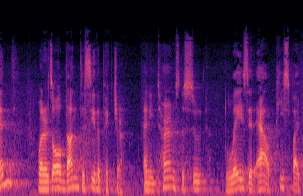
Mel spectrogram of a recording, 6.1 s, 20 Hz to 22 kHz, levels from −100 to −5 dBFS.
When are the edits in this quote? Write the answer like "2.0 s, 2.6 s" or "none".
2.8 s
